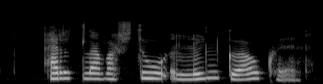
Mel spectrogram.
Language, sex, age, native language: Icelandic, female, 10, Icelandic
